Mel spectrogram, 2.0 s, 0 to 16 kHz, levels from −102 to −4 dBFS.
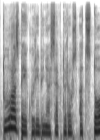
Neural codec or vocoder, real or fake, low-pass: none; real; 14.4 kHz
